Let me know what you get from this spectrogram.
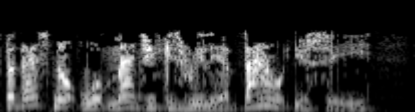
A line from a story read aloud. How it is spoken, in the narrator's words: he added quickly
